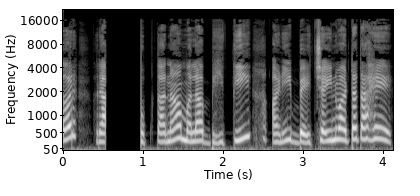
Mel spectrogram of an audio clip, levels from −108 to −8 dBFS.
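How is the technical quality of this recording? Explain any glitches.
There's one glitch worth flagging. From 0.52 to 0.97 s there's an audio dropout to silence: about 450 ms of dead silence with no room tone, likely from a briefly lost input. Speech cuts back in on "मला भीती आणि".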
